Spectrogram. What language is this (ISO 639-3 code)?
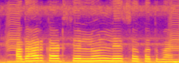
bho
